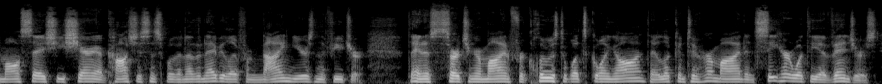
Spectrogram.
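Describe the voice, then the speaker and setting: A male podcast host with a medium-pitched voice gives an enthusiastic film recap. He tells it conversationally and emphatically, slipping into quoted dialogue as he goes.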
